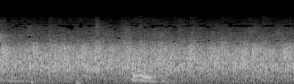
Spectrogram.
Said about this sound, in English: All right, so with that, I'd like to get a round of applause for the audience.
